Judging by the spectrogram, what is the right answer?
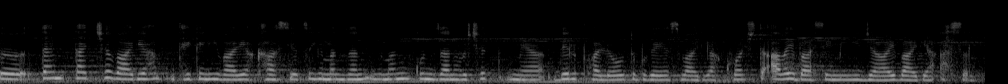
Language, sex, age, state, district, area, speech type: Kashmiri, female, 18-30, Jammu and Kashmir, Srinagar, urban, spontaneous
